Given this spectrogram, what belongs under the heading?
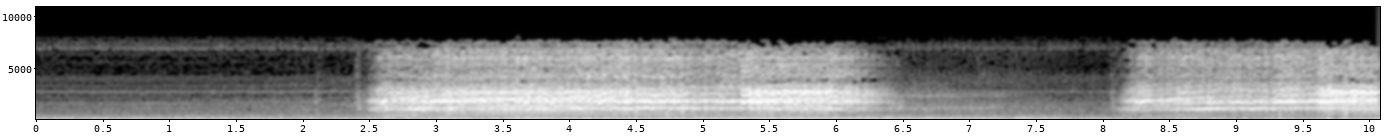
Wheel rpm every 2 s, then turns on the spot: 0, 70, 160, 40, 100.
6-8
